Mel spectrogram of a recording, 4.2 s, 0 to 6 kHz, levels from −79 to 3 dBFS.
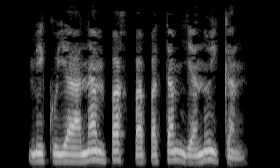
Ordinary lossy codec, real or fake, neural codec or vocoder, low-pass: MP3, 24 kbps; real; none; 5.4 kHz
